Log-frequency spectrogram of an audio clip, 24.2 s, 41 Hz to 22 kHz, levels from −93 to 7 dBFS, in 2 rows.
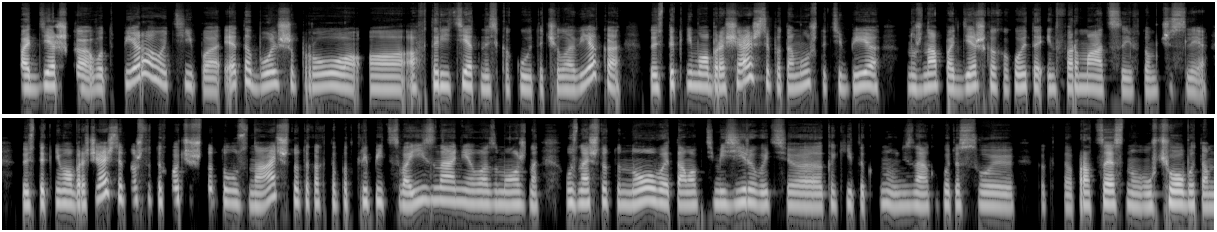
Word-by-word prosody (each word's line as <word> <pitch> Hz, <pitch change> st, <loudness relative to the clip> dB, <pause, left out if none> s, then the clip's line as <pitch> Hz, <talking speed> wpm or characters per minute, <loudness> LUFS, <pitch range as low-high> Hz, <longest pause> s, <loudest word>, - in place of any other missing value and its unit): поддержка 180 Hz, 0 st, +4 dB
вот 175 Hz, -1 st, -4 dB
1 285 Hz, -, +4 dB
типа- 195 Hz, -8 st, -3 dB
это 215 Hz, +4 st, +2 dB
больше 210 Hz, +4 st, +2 dB
про, 190 Hz, -1 st, +1 dB
а, 170 Hz, -1 st, +2 dB
авторитетность 190 Hz, -2 st, 0 dB
какую-то 165 Hz, -1 st, -6 dB
человека, 170 Hz, -, +1 dB, 0.3 s
то -, -, 0 dB
есть 185 Hz, -1 st, -2 dB
ты 220 Hz, -, +2 dB
к -, -, -22 dB
нему 205 Hz, -2 st, +1 dB
обращаешься, 195 Hz, -, +4 dB
потому 180 Hz, +4 st, -3 dB
что 195 Hz, -5 st, -9 dB
тебе 190 Hz, +2 st, 0 dB, 0.3 s
нужна 180 Hz, +3 st, +3 dB
поддержка 190 Hz, +1 st, +2 dB
какой-то 185 Hz, +2 st, -2 dB
информации, 175 Hz, -3 st, -1 dB
в 145 Hz, -, -19 dB
том 150 Hz, -1 st, -6 dB
числе. 155 Hz, -3 st, -4 dB, 0.3 s
То 170 Hz, -, 0 dB
есть, 170 Hz, -, -2 dB
ты 185 Hz, -, +4 dB
к -, -, -24 dB
нему 185 Hz, -1 st, +1 dB
обращаешься, 235 Hz, -, +3 dB
потому 215 Hz, 0 st, -5 dB
что 225 Hz, -, -6 dB
ты 205 Hz, -1 st, -5 dB
хочешь 215 Hz, 0 st, -1 dB
что-то 205 Hz, -1 st, -3 dB
узнать, 180 Hz, -, +1 dB
что-то 195 Hz, -6 st, 0 dB
как-то 185 Hz, -1 st, -6 dB
подкрепить 195 Hz, +2 st, -5 dB
свои 175 Hz, +5 st, 0 dB
знания, 210 Hz, -3 st, +1 dB
возможно, 175 Hz, -2 st, -2 dB, 0.2 s
узнать 185 Hz, -1 st, +2 dB
что-то 195 Hz, -2 st, -2 dB
новое, 190 Hz, +2 st, +3 dB
там 170 Hz, 0 st, 0 dB
оптимизировать, 180 Hz, 0 st, -2 dB
э, 160 Hz, -2 st, 0 dB
какие-то 165 Hz, 0 st, -8 dB
к -, -, -30 dB
ну, 180 Hz, -3 st, -5 dB
не 165 Hz, 0 st, -6 dB
знаю, 160 Hz, -1 st, -1 dB
какой-то 170 Hz, +1 st, -6 dB
свой 160 Hz, -3 st, -3 dB, 0.2 s
как-то 155 Hz, -2 st, -11 dB
процесс, 175 Hz, +1 st, +4 dB
ну, 155 Hz, -2 st, -3 dB
учебы 175 Hz, +1 st, +3 dB
там, 155 Hz, -1 st, -3 dB
180 Hz, 155 wpm, -22 LUFS, 170-200 Hz, 0.3 s, поддержка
